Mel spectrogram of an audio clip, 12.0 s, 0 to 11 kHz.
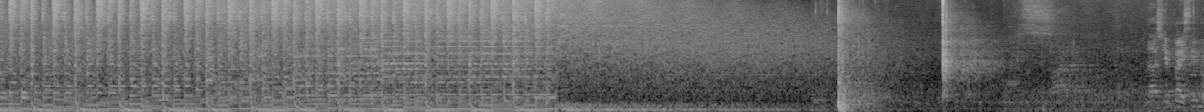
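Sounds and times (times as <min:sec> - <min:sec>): sharp smack: 0:08.2 - 0:09.8.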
